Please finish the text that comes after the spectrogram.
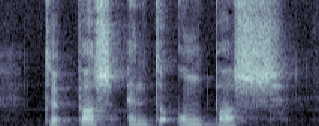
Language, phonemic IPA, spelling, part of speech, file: Dutch, /təˌpɑsɛntəˈʔɔmpɑs/, te pas en te onpas, phrase, Nl-te pas en te onpas.ogg
- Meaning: all the time; whether appropriate or not; whether relevant or not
